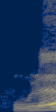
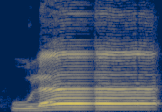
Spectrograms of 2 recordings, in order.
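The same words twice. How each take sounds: First: "Ula" with a wavering final vowel; wrong, vibrating tone. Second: "Ula" with a long, steady final vowel; clean steady tone. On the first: Teacher showing the mistake, vibrato on "Ula". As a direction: let the long "la" of "Ula" tremble. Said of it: "ada getarannya". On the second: Teacher demonstrating a clean voice, steady held "Ula". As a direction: hold the "la" of "Ula" smooth and unwavering. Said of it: "itu kan bersih ya". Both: Shown as a demonstration.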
